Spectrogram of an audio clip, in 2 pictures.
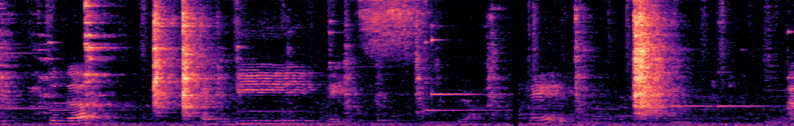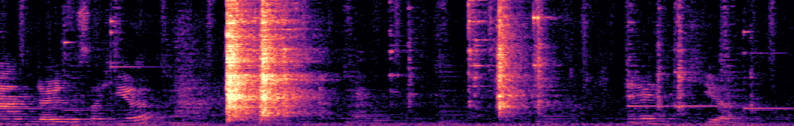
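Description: Plates, cutlery and dishes being cleared from a dining table after a main course, with repeated clinks and clatters of china and silverware over steady room noise and occasional voices.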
